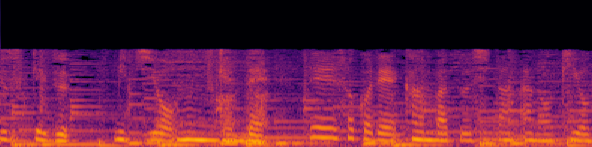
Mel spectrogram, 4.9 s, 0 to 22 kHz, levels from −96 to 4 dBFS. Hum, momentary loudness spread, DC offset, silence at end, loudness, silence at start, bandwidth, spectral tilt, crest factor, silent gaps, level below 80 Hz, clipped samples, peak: none; 7 LU; under 0.1%; 0 s; -24 LUFS; 0 s; 5.8 kHz; -9 dB/octave; 14 dB; none; -34 dBFS; under 0.1%; -8 dBFS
